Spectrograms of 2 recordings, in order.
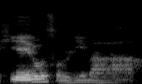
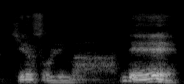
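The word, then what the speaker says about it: Ἱεροσόλυμα: 스트롱람바, 즉 사전에 가면 2414번을 찾아가면 이렇게 헬라어로 적혀 있는데 이 발음을 정확하게 하면 히에로솔리마입니다. 히에로솔리마. 한번 따라 해보시기 바랍니다. 히에로솔리마.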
